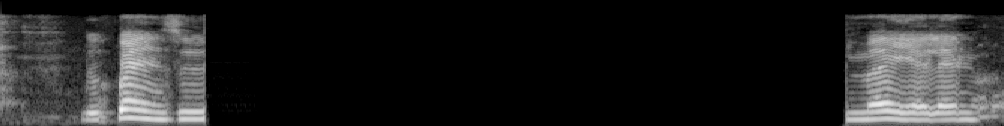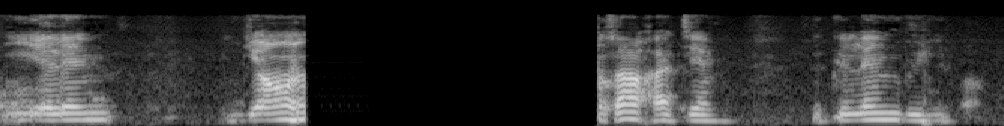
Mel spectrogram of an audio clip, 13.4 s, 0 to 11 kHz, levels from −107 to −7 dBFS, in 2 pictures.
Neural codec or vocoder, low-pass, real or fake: codec, 16 kHz, 16 kbps, FunCodec, trained on Chinese and English, 50 frames a second; 7.2 kHz; fake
